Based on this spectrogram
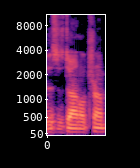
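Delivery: ordinary talk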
